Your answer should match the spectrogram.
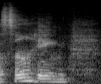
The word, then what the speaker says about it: Sam Raimi: Eu acho que é assim que pronuncia o nome dele, deixa eu ver. É assim que se fala, Sam Raimi.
